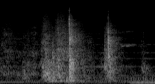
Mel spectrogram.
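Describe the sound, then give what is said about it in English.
A door opens with a short scraping rush followed by a second clunk, both moderately loud against a faint background hum, with no voices. “Blueberry, open the door.”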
